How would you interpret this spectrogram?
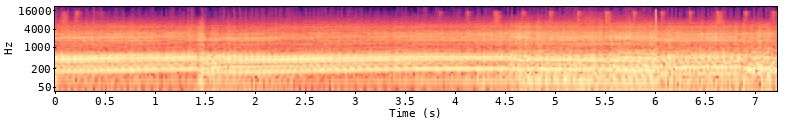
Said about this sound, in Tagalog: I-stroll lang natin tong motor natin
